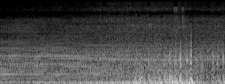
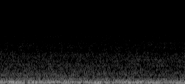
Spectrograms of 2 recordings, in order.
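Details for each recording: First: Flood-submerged outdoor AC unit not turning on: coarse, steady electrical buzz with low hum and brief louder surge from a completely fried contactor; fix is replacing the contactor and the 30+5 round capacitor. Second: Outdoor central AC unit after flood, running again after reconnecting loose wire: steady low hum with even fan rumble, no buzzing or rattle; ice-cold air inside. Normal AC operation after repair.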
